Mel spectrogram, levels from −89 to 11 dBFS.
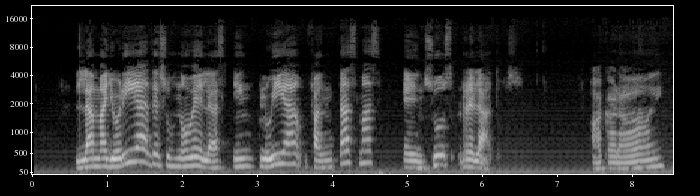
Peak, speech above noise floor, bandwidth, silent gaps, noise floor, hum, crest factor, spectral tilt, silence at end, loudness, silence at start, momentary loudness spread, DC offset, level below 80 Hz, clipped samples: -2 dBFS; 32 dB; 14 kHz; none; -51 dBFS; 60 Hz at -45 dBFS; 18 dB; -5 dB/octave; 0 s; -19 LUFS; 0.6 s; 11 LU; under 0.1%; -46 dBFS; under 0.1%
